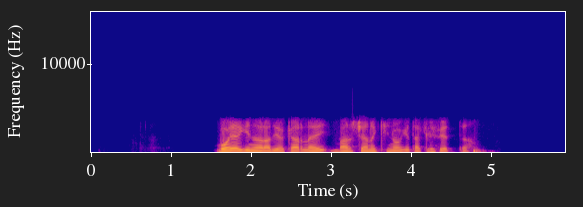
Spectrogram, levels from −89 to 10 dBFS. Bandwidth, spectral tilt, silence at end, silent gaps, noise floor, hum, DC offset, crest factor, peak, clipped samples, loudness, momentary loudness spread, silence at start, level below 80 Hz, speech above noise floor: 4 kHz; -11.5 dB/octave; 1.05 s; none; -71 dBFS; none; under 0.1%; 20 dB; -2 dBFS; under 0.1%; -21 LUFS; 12 LU; 1.6 s; -60 dBFS; 50 dB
